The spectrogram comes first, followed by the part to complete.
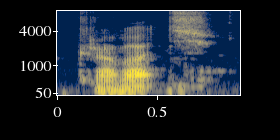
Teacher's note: pre-tonic o shifts to just an a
